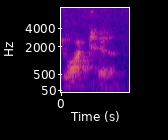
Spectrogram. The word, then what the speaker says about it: daughter: For example, the word daughter, British speaker will say daughter, because R towards the end is not pronounced.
